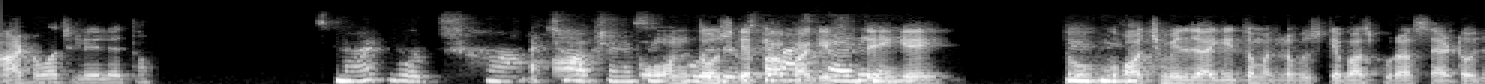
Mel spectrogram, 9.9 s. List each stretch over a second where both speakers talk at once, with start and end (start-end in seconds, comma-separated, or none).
3.7-6.1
